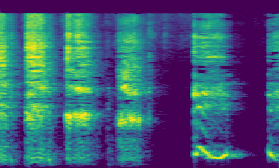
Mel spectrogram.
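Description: A man laughing heartily in a rapid run of short breathy bursts, about three a second, then a brief break and one last voiced laugh near the end.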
